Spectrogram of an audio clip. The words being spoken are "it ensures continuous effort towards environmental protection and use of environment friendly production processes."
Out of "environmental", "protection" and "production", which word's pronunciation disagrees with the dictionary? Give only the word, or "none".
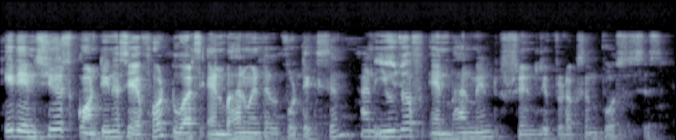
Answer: environmental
